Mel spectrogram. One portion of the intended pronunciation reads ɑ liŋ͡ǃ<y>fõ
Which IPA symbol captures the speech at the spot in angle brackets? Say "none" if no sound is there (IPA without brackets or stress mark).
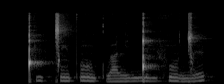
y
